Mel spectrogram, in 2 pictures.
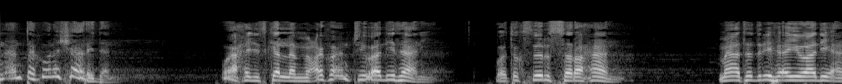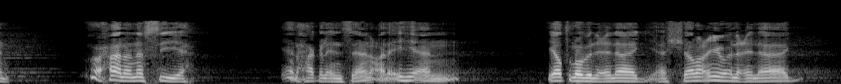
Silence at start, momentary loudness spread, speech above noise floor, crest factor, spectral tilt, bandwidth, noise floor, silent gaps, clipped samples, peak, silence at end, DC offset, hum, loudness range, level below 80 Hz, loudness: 0 s; 12 LU; 43 dB; 16 dB; -5 dB/octave; 8 kHz; -62 dBFS; none; under 0.1%; -4 dBFS; 0.4 s; under 0.1%; none; 4 LU; -50 dBFS; -20 LUFS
